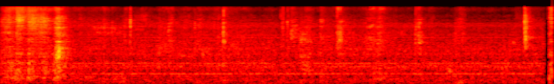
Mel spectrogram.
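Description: Close-up eating sounds: wet chewing, lip smacks and small clicks as meat is torn from a braised sheep's head and eaten. A faint steady hum runs underneath.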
